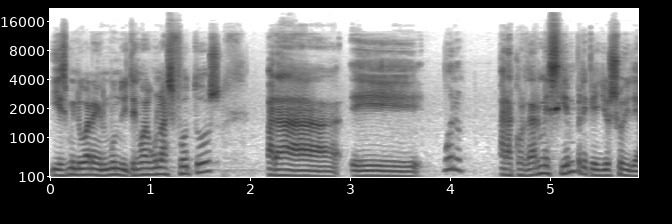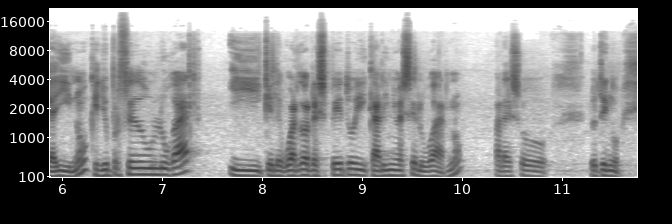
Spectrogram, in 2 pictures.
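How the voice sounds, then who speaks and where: A man speaks with a Spanish accent at a fairly quick pace. His medium pitch shows ordinary variation. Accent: Spanish (Spain). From Spain. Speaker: university professor. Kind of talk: interview conversation.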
